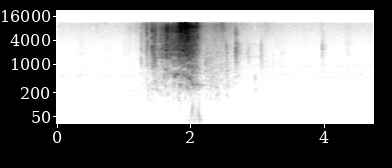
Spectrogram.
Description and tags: opening show curtain
Showers for that that foley game!
denoised, edited, foley, free, h5, high, quality, stereo, zoom, zoom-h5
